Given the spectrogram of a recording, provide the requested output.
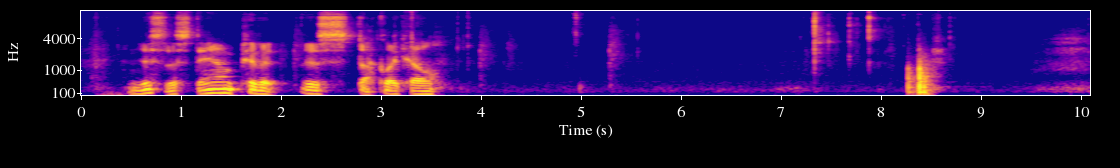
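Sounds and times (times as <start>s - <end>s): metallic clicks of knife parts: 7.2s - 8.8s.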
